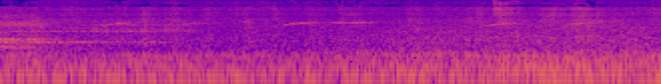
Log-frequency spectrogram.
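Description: Steady low rumble of a commuter train standing at a station platform, with general platform bustle and a few short rising chirps.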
